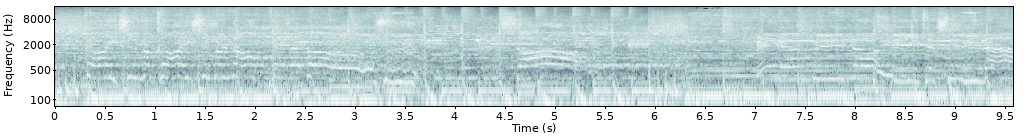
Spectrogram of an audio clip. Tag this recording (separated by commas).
Music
